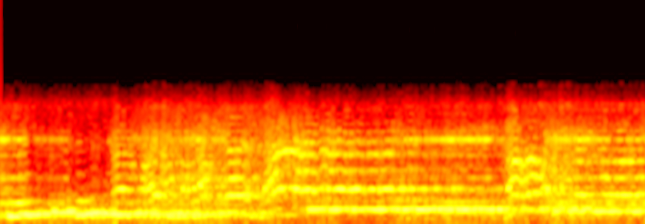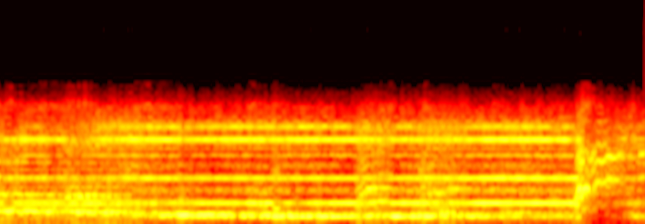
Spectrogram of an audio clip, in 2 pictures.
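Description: A man singing into a microphone in long, sliding, ornamented lines over guitar accompaniment that holds steady sustained notes.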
